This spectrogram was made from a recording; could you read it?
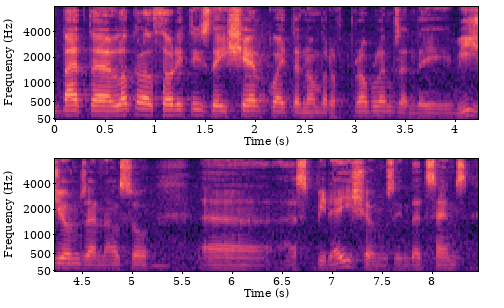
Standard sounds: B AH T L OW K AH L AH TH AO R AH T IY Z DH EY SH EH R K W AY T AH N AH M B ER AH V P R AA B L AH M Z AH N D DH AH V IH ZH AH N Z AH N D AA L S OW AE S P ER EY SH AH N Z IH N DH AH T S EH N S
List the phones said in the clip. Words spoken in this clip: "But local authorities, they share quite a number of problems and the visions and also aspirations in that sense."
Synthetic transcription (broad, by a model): B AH T L OW K AH L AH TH AO R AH T IY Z DH EY SH EH R K W AY T AH N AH M B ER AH F P R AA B L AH M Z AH N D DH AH B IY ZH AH N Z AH N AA L S OW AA S P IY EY SH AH N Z IH N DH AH T S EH N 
